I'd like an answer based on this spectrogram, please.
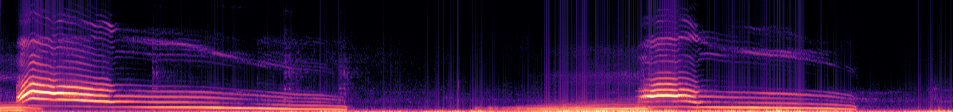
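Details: Sudden fight between male stray cats on a cat island: loud, drawn-out yowls that slide downward over several seconds, answered by a lower rising moan and another high wail, over low outdoor rumble.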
